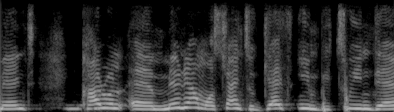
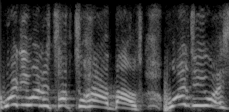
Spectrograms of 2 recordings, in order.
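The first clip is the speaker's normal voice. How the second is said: mock angry challenge; 13 semitones higher, much faster than usual. Chioma snapping at Caroline.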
